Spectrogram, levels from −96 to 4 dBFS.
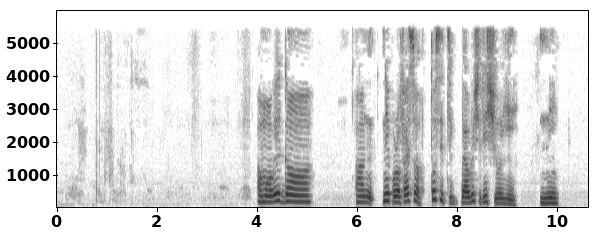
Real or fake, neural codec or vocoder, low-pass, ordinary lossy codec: real; none; 5.4 kHz; MP3, 32 kbps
